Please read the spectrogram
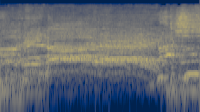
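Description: Concert crowd shouting together in one long yell while the rock band drops out; the band's bass and drums come back in near the end.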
